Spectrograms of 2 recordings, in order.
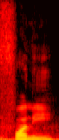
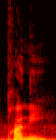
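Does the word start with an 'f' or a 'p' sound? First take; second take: f; p. First: The word begins with an f sound. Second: The word begins with a p sound. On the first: "instead of funny"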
